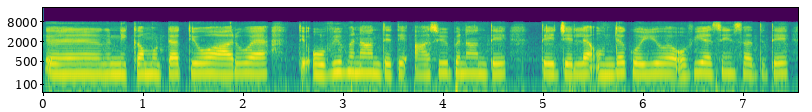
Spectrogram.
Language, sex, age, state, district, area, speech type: Dogri, female, 18-30, Jammu and Kashmir, Reasi, rural, spontaneous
